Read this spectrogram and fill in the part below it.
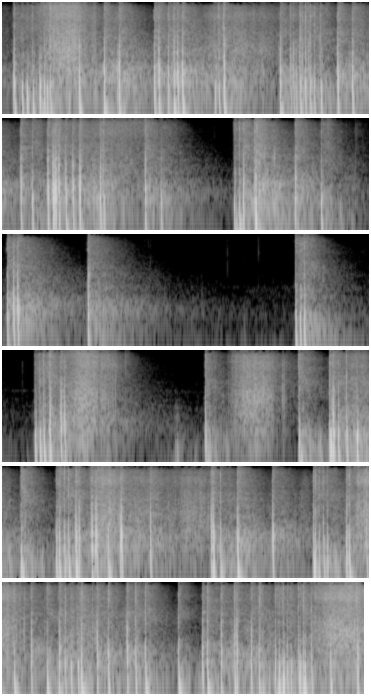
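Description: Fireworks crackle and bang in rapid bursts outdoors.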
